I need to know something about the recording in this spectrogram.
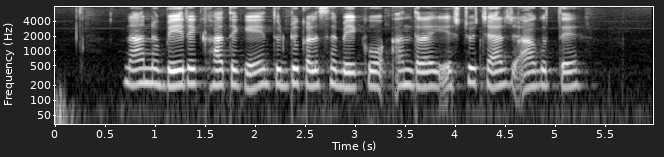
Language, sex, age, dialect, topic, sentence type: Kannada, female, 36-40, Central, banking, question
